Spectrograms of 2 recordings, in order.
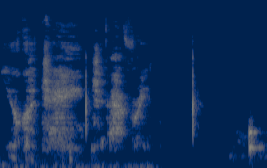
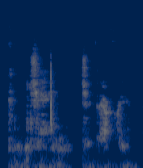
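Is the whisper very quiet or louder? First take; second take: louder; very quiet. First: It is a louder stage whisper. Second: It is whispered very quietly.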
